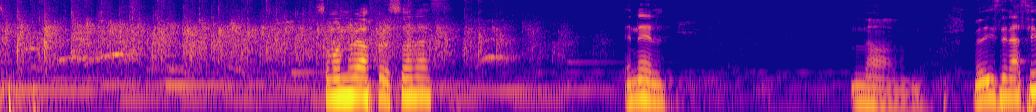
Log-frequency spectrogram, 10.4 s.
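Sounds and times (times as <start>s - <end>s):
audience applauding: 0.0s - 6.2s
speech: 3.2s - 4.4s, 6.3s - 6.8s, 8.5s - 10.3s.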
